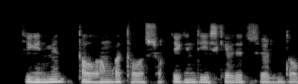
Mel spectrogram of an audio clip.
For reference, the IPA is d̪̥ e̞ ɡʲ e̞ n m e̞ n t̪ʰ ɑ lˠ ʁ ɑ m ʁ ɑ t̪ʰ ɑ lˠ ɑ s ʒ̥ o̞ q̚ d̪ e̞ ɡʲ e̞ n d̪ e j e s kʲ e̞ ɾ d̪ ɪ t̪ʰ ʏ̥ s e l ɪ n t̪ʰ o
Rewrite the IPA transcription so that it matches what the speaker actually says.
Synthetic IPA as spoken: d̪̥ e̞ ɡʲ e̞ n m e̞ n t̪ʰ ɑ lˠ ʁ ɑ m ʁ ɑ t̪ʰ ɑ lˠ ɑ s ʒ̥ o̞ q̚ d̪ e̞ ɡʲ e̞ n d̪ e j e s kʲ e̞ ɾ d̪ ɪ t̪ʰ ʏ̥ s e l ɪ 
